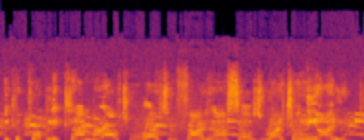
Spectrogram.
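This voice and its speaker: Eager plucky kid calling out, piercingly high, noisy tape drama. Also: female voice, lively intonation, fairly quick. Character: eager, plucky child explorer. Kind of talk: 1980s children's audio drama acting. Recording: noisy cassette, engine rumble behind.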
